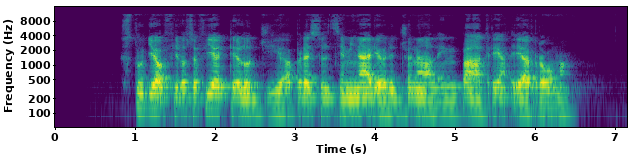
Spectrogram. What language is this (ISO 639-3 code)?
ita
